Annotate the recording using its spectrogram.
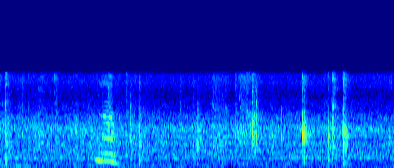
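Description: Cardboard packaging rustles and taps as hands handle it.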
